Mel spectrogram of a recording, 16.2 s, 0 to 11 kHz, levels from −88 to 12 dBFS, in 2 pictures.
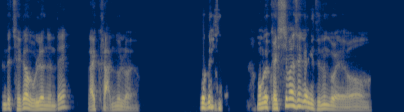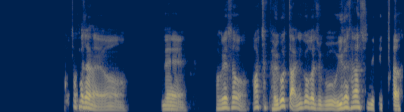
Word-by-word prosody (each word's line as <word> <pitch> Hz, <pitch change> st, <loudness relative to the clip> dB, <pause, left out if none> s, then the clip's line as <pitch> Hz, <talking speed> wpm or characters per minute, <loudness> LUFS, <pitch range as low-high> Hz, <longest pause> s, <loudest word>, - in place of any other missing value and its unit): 근데 120 Hz, +1 st, -2 dB
제가 130 Hz, +7 st, +3 dB
올렸는데 105 Hz, -, 0 dB, 0.3 s
라이크를 -, -, -2 dB
안 85 Hz, -, -6 dB
눌러요. 75 Hz, -9 st, -7 dB, 1.2 s
그러면 145 Hz, +3 st, +7 dB, 0.9 s
뭔가 140 Hz, +4 st, +5 dB
괘씸한 200 Hz, +12 st, +5 dB
생각이 165 Hz, -8 st, +3 dB
드는 110 Hz, +2 st, -1 dB
거예요. 80 Hz, -4 st, -4 dB, 1.9 s
섭섭하잖아요. 90 Hz, -, -3 dB, 0.7 s
네. 100 Hz, -8 st, -4 dB, 0.6 s
아 115 Hz, -, -9 dB
그래서 135 Hz, -, -2 dB
'아 155 Hz, +2 st, -3 dB
참 145 Hz, -2 st, -12 dB
별것도 140 Hz, +12 st, +1 dB
아닌 120 Hz, +8 st, -2 dB
거 160 Hz, +1 st, -1 dB
가지고 115 Hz, -5 st, -1 dB
의가 145 Hz, +5 st, +3 dB
상할 155 Hz, +2 st, 0 dB
수도 145 Hz, -5 st, -8 dB
있겠다.' 110 Hz, -, -3 dB
115 Hz, 235 characters per minute, -20 LUFS, 95-145 Hz, 1.9 s, 그러면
